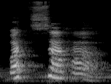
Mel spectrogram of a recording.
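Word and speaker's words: വത്സഃ: വത്സൻ, നമ്മൾ മലയാളത്തില് വത്സൻ എന്നാണ് പറയുന്നതെങ്കിൽ സംസ്കൃതത്തില് വത്സഹ എന്ന് പറയണം, വത്സഹ എന്ന് പറയാൻ പാടില്ല.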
